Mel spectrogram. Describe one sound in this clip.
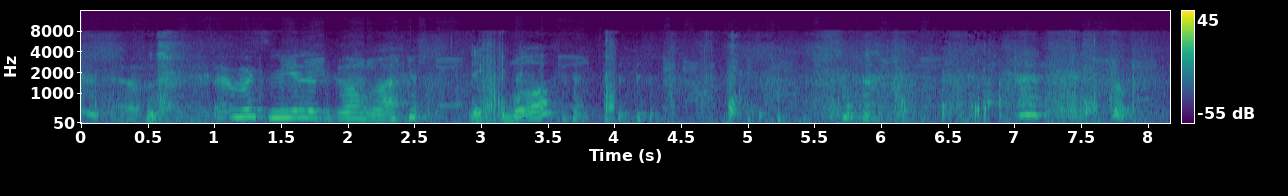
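A teenage boy laughs nearby.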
